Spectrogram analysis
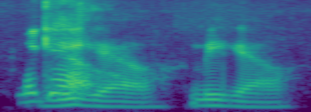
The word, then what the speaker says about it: Miguel: Is it Michael or Miguel? Miguel.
